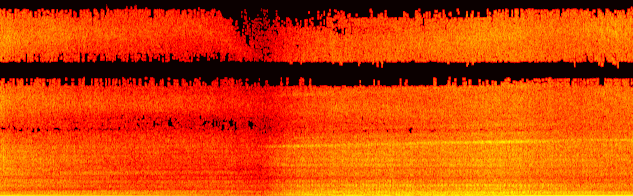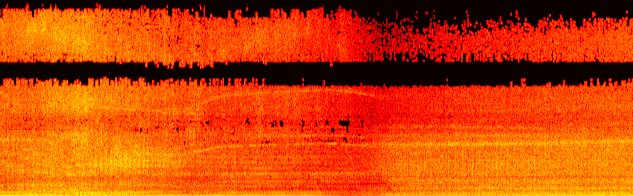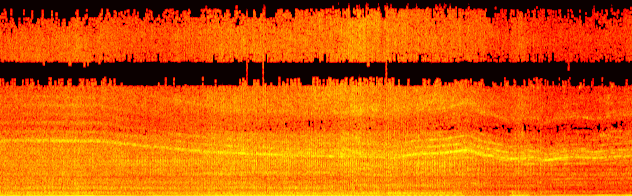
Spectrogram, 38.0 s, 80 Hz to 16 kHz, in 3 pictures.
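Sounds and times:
high whine: 0:00.0 - 0:21.3
tracked vehicle diesel engines: 0:00.0 - 0:37.9.

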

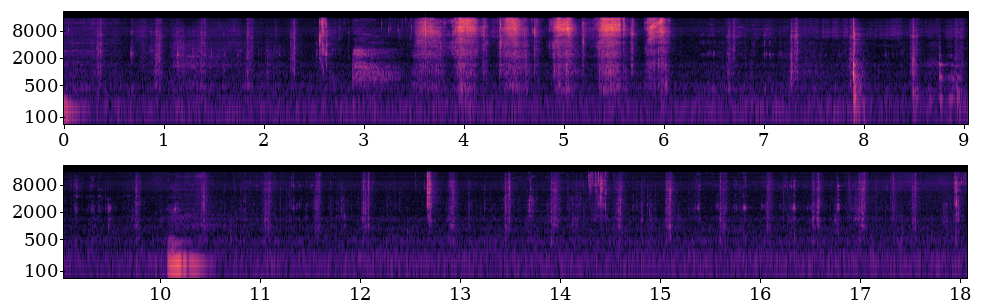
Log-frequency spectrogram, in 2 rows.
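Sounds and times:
slurping and chewing: 0:00.2 - 0:18.0.

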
